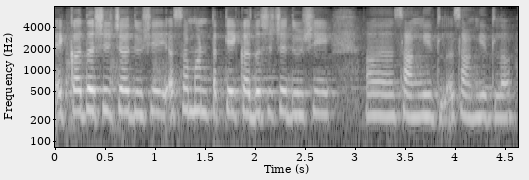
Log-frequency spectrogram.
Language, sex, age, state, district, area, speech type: Marathi, female, 45-60, Maharashtra, Nanded, urban, spontaneous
